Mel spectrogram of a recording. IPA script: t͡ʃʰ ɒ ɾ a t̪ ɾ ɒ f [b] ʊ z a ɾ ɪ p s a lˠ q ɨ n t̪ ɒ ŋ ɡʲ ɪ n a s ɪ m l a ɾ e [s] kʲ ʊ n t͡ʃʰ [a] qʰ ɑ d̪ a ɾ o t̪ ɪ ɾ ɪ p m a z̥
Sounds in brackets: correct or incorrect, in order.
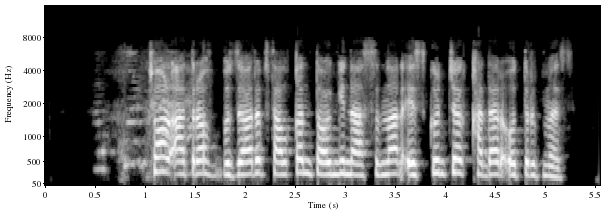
correct, correct, correct

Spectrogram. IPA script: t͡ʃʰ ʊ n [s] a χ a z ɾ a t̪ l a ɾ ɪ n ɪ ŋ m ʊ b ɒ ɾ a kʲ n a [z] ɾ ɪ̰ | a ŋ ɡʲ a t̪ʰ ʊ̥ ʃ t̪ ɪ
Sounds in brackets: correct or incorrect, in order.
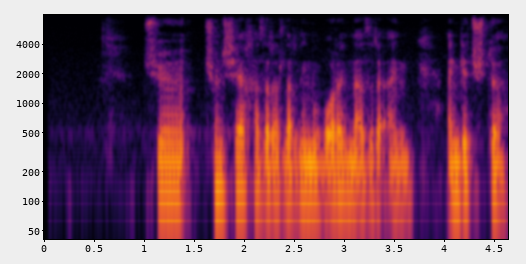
incorrect, correct

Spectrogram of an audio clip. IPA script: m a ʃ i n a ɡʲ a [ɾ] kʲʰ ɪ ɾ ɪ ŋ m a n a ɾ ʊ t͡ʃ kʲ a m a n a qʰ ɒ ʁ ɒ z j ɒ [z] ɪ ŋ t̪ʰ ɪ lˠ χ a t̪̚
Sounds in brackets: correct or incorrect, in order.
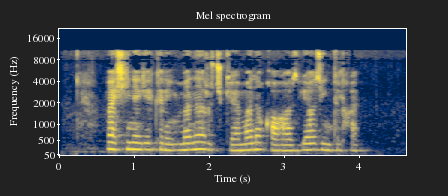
incorrect, correct

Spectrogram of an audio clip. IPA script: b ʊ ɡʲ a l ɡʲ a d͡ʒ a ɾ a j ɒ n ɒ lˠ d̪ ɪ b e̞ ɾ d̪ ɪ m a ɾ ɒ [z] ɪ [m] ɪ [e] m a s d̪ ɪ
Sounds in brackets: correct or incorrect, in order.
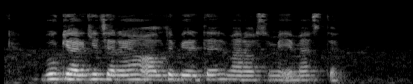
incorrect, correct, correct

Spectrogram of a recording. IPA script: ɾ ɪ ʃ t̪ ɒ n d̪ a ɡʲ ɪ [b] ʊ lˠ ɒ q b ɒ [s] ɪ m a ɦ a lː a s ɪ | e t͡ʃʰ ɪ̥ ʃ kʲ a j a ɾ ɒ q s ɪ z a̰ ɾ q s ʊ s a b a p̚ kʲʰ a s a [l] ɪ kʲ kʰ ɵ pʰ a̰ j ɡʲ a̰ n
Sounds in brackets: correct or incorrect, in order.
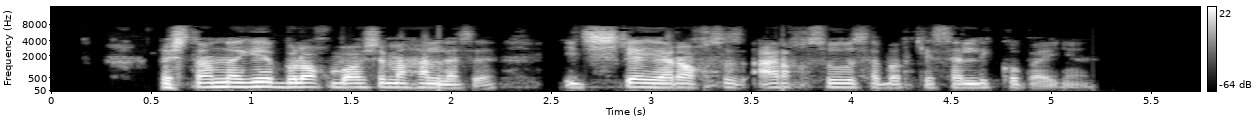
correct, incorrect, incorrect

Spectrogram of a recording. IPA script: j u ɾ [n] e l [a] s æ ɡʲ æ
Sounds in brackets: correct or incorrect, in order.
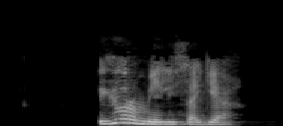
incorrect, incorrect

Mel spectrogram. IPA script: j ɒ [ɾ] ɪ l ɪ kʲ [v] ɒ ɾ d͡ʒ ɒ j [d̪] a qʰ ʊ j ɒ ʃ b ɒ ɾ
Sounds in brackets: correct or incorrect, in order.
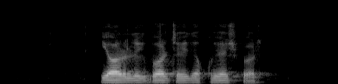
correct, incorrect, correct

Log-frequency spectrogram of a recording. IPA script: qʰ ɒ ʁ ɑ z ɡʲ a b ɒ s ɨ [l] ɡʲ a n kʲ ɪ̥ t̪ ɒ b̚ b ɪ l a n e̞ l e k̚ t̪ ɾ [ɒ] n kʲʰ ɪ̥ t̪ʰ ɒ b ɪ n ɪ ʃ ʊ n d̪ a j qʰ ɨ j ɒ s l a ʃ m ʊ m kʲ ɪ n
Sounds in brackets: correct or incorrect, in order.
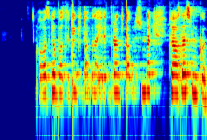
correct, incorrect

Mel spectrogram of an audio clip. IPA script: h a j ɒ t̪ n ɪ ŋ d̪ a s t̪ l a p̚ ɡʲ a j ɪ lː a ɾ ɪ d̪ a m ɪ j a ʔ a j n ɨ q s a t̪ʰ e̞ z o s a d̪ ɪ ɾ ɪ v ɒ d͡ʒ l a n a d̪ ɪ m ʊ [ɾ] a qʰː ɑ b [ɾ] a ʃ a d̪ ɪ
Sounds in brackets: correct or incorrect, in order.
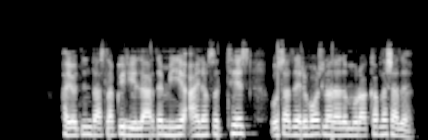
correct, incorrect

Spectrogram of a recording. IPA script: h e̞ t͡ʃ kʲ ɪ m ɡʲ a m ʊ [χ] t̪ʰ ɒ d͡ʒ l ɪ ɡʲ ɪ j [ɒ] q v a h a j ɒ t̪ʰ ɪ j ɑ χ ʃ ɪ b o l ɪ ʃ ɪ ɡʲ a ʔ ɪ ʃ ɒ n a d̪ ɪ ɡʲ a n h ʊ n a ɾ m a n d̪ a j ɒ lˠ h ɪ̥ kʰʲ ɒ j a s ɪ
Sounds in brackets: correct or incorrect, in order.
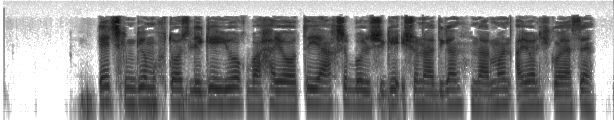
incorrect, incorrect

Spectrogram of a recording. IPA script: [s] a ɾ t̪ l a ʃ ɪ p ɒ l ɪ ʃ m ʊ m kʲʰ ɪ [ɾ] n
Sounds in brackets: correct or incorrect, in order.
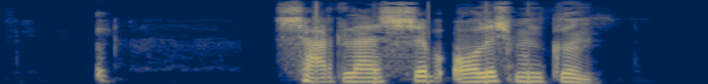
incorrect, incorrect

